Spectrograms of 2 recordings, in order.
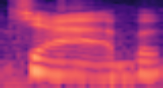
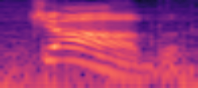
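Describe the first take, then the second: First: The vowel sounds like the one in cat. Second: The vowel sounds like the one in hot. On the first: The speaker calls it wrong. "Not jab" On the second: The speaker calls it right.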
